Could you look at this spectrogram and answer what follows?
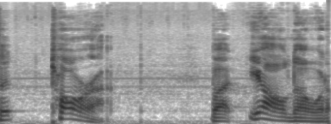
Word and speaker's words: Torah: some say potato so you need to put the emphasis on the right syllable okay so if we're speaking Hebrew we would say Torah Strong's number 8451 but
